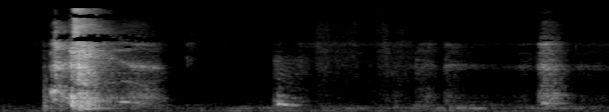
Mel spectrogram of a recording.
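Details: Allergy-related sneezing from a tired person: a loud sneeze, then quieter sniffing and a second, softer sneeze-like burst, muffled into a tissue.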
